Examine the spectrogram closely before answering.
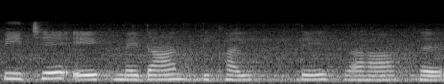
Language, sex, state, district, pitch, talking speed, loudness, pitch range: Hindi, female, Madhya Pradesh, Dhar, 220 Hz, 95 wpm, -14 LUFS, 210-225 Hz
